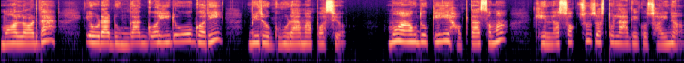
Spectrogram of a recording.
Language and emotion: Nepali, fearful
